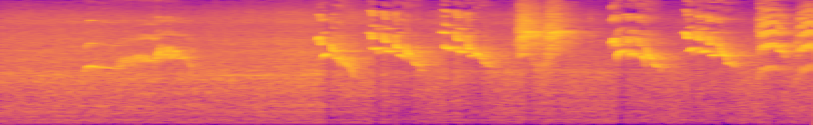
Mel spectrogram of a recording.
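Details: White-rumped shama, used to spur a quiet bird to sing: a soft rising whistle, then a dense run of fast descending chirps and sweeps.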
